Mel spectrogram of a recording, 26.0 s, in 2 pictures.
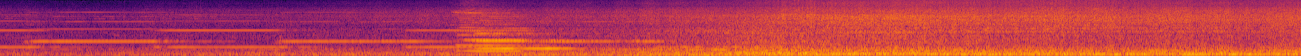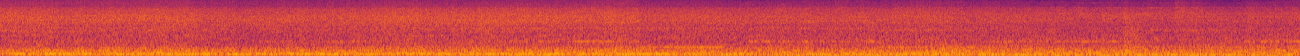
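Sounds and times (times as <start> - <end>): locomotive engine drone: 0.0 - 26.0
train wheels rumbling on rails: 2.0 - 26.0
train horn: 3.5 - 6.6.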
